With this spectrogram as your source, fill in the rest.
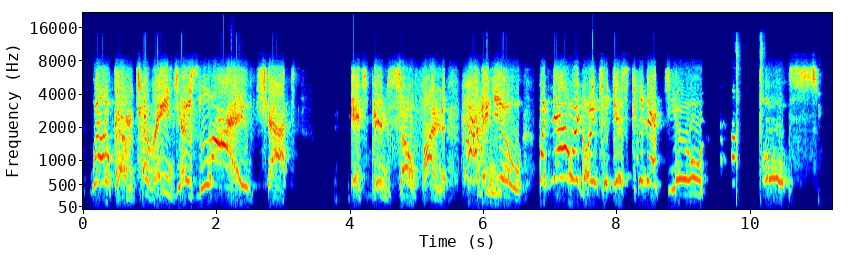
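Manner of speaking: very high, very slow character voice. Performing a show sign-off on request: the fax voice. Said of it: "can you say Rangers Live Chat in the fax voice".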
